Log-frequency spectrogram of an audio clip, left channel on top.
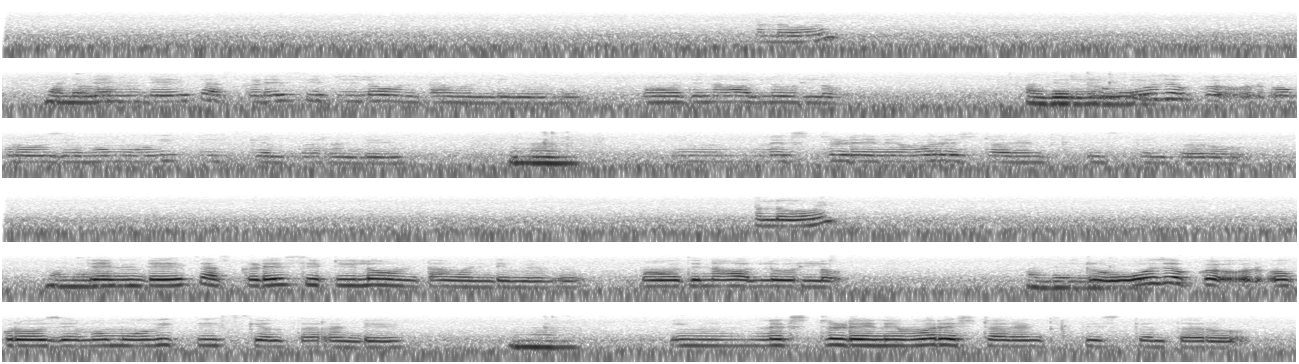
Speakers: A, on the right (about 75°); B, on the left (about 35°).
A: hello
B: hello
A: ten days అక్కడే సిట్ టీ లో ఉంటామండి మేము మ వదిన వాల ఊర్లో
B: అదేలేండి
A: రోజు ఒక ఒక రోజు ఏమో మూవీకి తీసుకెళ్తారండి
B: హ్మ్
A: హ్మ్ నెక్స్ట్ డే నేమో రెస్టారెంట్ కి తీసుకెళ్తారు.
